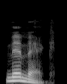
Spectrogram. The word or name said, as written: mimic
